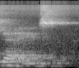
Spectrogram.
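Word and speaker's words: Daze: The series is called Cottage Days, but Days is spelled D-A-Z-E.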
